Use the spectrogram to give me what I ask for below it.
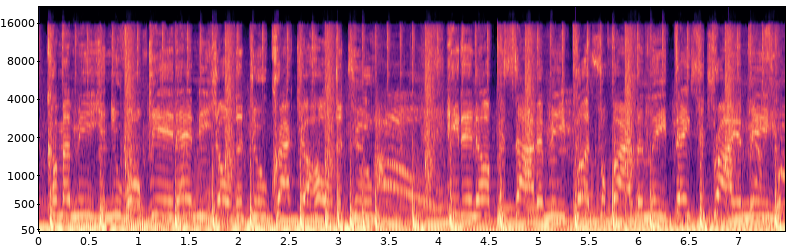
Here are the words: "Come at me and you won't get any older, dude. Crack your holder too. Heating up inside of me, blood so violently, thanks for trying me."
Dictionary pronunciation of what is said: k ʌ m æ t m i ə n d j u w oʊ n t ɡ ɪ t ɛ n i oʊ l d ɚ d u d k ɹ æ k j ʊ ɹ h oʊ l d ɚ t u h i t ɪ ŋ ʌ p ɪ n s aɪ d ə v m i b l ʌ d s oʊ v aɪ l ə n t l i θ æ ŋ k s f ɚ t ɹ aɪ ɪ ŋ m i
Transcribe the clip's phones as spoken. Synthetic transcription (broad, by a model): k ʌ m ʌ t m i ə n j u w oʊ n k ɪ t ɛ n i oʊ l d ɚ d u k ɹ æ k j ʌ ɹ h oʊ l d ɚ t u h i t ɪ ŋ ʌ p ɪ s aɪ d ə v m i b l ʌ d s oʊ b aɪ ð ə l i θ æ ŋ k s f ɚ t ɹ aɪ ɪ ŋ m i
